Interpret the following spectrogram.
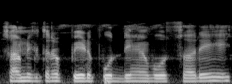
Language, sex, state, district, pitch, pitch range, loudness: Hindi, male, Uttar Pradesh, Shamli, 150 Hz, 145-160 Hz, -17 LUFS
